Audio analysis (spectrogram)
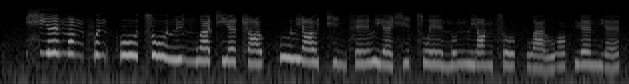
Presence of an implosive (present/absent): absent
